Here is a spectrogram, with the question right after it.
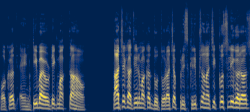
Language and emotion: Goan Konkani, angry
